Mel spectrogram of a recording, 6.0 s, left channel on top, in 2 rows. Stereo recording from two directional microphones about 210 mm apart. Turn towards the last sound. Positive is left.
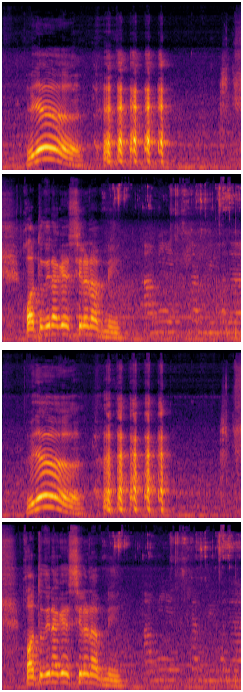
turn(degrees=-35)  # may be behind; listen again after turning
